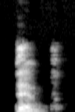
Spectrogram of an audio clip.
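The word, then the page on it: pimp: Canadian English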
